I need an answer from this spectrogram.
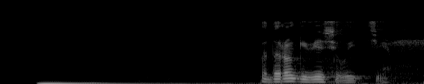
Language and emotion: Russian, neutral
